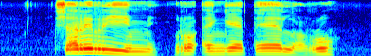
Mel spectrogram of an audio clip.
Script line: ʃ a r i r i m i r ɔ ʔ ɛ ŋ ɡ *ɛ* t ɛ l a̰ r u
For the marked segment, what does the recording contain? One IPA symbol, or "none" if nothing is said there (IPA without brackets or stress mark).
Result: ɛ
